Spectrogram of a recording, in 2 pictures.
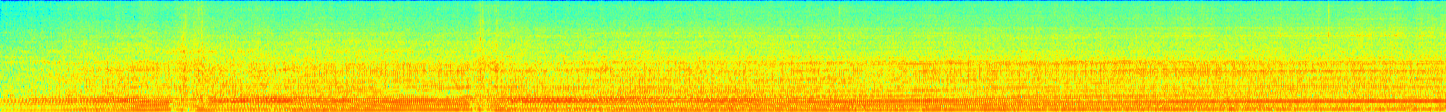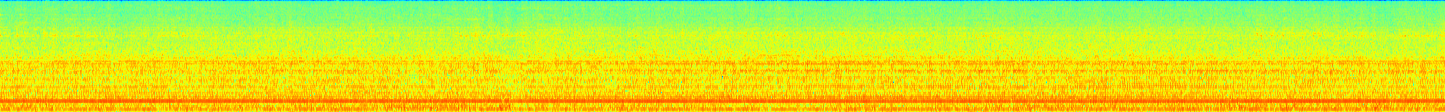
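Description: Car engine pulling away, rising in pitch through two gear changes about two and five seconds in, then holding a steady note at cruising speed, with tyre and road noise.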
